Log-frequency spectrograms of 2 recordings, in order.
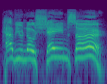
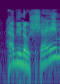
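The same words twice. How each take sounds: First: Higher, louder, slow hammed-up scolding; mock outrage. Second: Mock scolding. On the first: Scolding the smelly friend, hammed-up loud mock outrage. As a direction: ham up the indignation, slowly and loudly. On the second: Scolding the smelly friend.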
